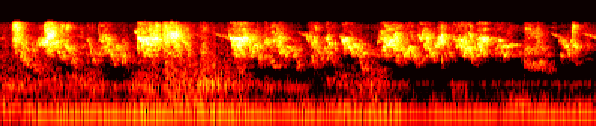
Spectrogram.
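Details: Aviary budgies, described as talking, produce clustered loud squawks and buzzy warbles in uneven bursts, with quieter twittering between and a steady low hum throughout.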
